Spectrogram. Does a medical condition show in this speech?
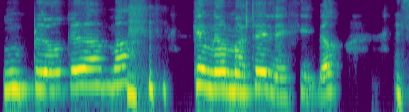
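Yes: cerebral palsy; present at least 40 years.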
